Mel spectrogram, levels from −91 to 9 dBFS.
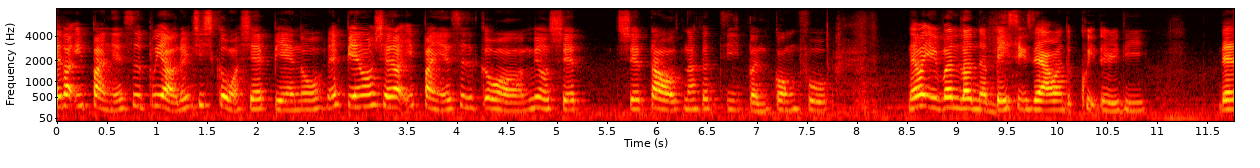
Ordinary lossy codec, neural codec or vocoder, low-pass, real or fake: none; none; none; real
